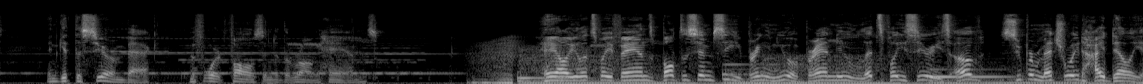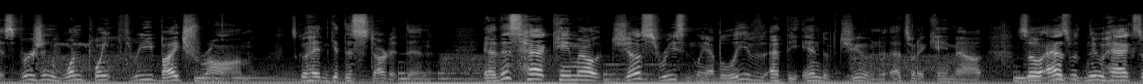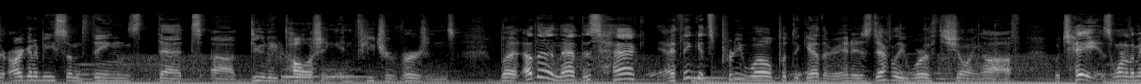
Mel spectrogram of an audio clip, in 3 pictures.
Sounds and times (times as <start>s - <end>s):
Speech: 0.0s - 3.8s, 5.4s - 34.2s.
